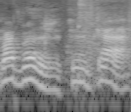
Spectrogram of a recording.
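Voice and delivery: high voice speaking for the pet; chirpy high pet voice; squeaky voice for the little monkey. Retold or imitated. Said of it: "he's like".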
